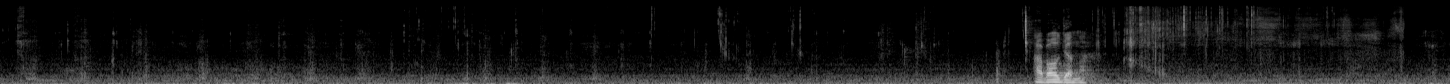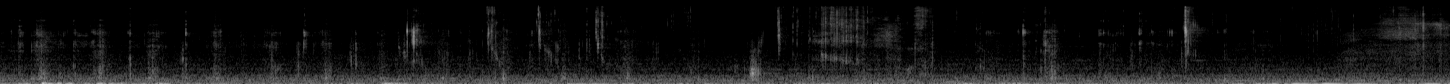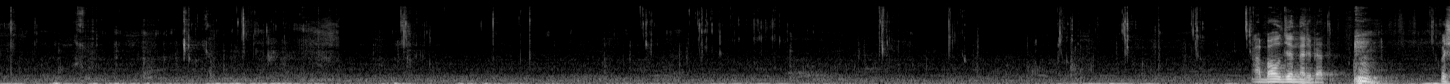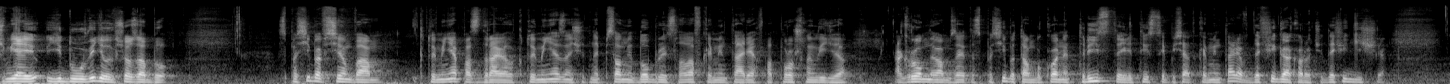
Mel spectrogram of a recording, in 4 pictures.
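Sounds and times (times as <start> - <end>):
man chewing crispy chicken: 0.0 - 10.3, 11.0 - 41.5, 45.4 - 46.2
steady low hum: 0.0 - 58.0.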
